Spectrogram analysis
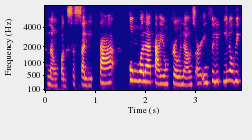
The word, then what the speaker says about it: pronoun: By the way, it's not pronounced as pronoun. All this time kasi akala ko rin pronoun. But then, I'll check the dictionary. I listen to other native speakers teaching English. It's not pronoun. Akala ko rin all this time pronoun eh. Pero it's pronoun. The O there is long.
